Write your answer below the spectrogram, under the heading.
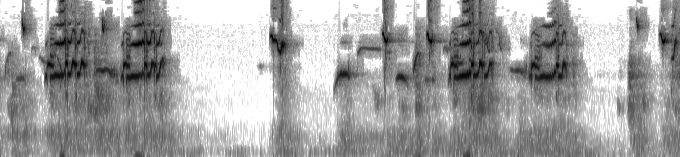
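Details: Oriental magpie-robin singing competitively, repeating rich warbled phrases of several stacked whistles that recur about every second, separated by single clear up- and down-slurred whistles and brief pauses.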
